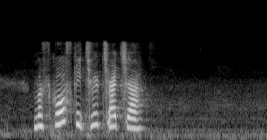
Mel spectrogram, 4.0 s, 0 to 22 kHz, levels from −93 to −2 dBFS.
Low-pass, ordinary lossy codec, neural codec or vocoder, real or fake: 7.2 kHz; Opus, 64 kbps; codec, 16 kHz in and 24 kHz out, 1.1 kbps, FireRedTTS-2 codec; fake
